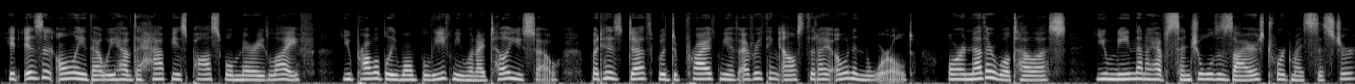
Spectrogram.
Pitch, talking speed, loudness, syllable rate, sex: 230 Hz, 225 wpm, -18 LUFS, 6.0 syllables/s, female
